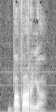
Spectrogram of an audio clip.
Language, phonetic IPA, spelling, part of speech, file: Polish, [baˈvarʲja], Bawaria, proper noun, Pl-Bawaria.ogg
